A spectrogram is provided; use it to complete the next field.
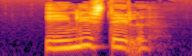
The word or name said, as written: ENLIGSTILLET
